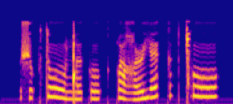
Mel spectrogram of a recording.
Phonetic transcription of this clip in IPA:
ʃ o k t oː ŋ͡ǃ əː k oː k qʷ ə ʁ ə˞ j ɛ k | ǀʰ o

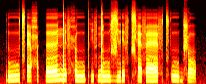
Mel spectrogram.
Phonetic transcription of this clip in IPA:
ɾ uː t͡sʼ æ ħ | ɜː ŋ͡ǃ e f ħ uː pʰ i f ŋ͡ǃ uː ʑ ɨ ɾ ɪ f t͡ɕʰ æ f æː f t͡sʼ uː b ʂ ɔ

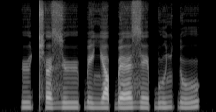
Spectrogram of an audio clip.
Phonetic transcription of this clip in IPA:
ʉ cʰ ə z ʉ ɓ e ʎ a ɓ ɛ z e ɓ u ʎ ɗ u

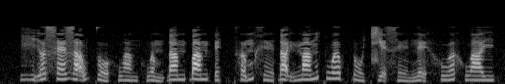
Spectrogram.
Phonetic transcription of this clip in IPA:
ɣ ḭ˧˥ ə̯ s ɛ˨˦ z a̰˧˥ w t̪ o˧˩ h w a̤˨˩ m h w ə˧˩ m ɗ a˧ m ɓ a˧ m ʔ e˨˩ k̚ t̪ʰ ə̰˧˥ m x e̤˨˩ ɗ a̰˧˨ j m a˨˦ m k w əː˦˥ p̚ ɗ o̤˨˩ t͡ɕ ḛ˧˨ s e̤˨˩ n ḛ˧˨ h u˨˦ ə̯ h w a˧ j

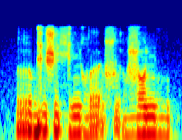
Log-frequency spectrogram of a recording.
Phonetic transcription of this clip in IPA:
r u ɡ i ʃ i ç ɛ̤ ɲ ɔ̤ r æ̰ sʷ æ̰ ɾ ɔ̤ ɮ ɔ ɲ ṳ

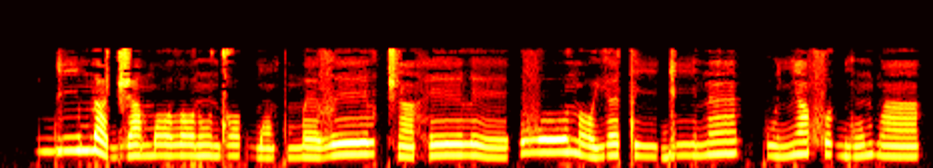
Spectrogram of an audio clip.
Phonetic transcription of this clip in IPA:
ɡ͡b iː˦ m ɾ a˨ d͡ʒ a˧ m ɔ˧ l ɔ˧ ɾ ũ˧ d ɔ˧ ɡ͡b ɔ̃˨ k m ɛ˨ v eː˦ l t͡ʃ ã˧ h eː˦ l e˧ | v oː˦ n ɔ˨ j ɛ˧ t iː˨ ɡ iː˧ n ɛ̃˦ | kʷ ɨ˨ ɲ ã˦ f ə˧ ɡ ũ˨˦ b ã˧

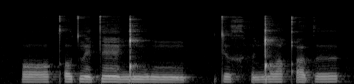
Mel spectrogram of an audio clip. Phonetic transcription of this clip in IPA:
ɔː kʼ ɔ tʷ æ̃ː t æ̃ː ŋ͡ǃ ũː w ũː | t ɵː x h ɵ ŋ͡ǃ ɔː qʼ u k ɵː

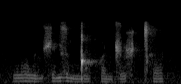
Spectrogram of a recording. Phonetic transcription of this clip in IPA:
w ʊ˩ w y˩ ɳ ʃ ə˨˩˦ ɳ z ʊ˩ ŋ͡ǃ ə˩ ɳ qʷ e˩ ɳ ɖ͡ʐ o˨˩˦ ʂ ǀʰ ə˨˩˦

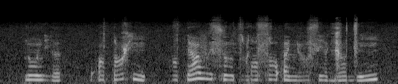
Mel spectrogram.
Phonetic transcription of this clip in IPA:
ɾ ɔ̃ l i̤ ə̯ | ʔ ɔ tˤ ɾ a x ĩ | ɘ tˤ ɾʲ o v ɨ s ũ tˤ ṳ ɾʲ ɘ sˤ ɨ ʔ ɐ lʲ ɔ̤ s i ə̯ ɡʲ ɔ d͡z ĩ

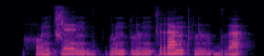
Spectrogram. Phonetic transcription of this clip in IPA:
h o˩˦ n t͡ɕ ɛː˦˥ ŋ b u˨˩ k̚ l u˥˩ n p l ɯ˧ ŋ k r a˥˩ ŋ pʰ l ɯː˥˩ b ɯ˦˥ a̯

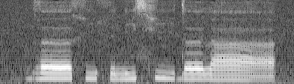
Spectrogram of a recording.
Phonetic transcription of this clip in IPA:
ɡʱ ɜː x i h ɪ n i sʲ x iː d ɜː l aː

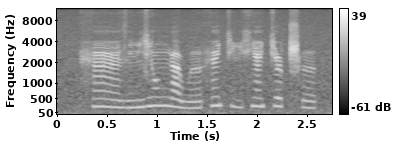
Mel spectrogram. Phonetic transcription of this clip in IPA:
h æ̃ː˧˩ z ĩ˩˧ ʑ ɔ̃˥ ŋ a˧˩ w ə̃ː˩˧ h ɛ̃˥ c i˩˧ ç æ̃˥ c ə˥˧ ʈ͡ʂʰ ə˧˩

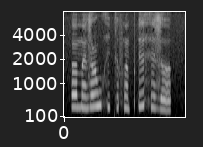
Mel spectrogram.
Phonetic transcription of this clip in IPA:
œ m ɛ̃ z ə˞ w h i k ɪ f œ̃ pʼ ɪ h ɪ z ə

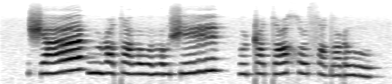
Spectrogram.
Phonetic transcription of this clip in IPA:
ʃ a | u ɭ u tˤ e lˠ o lˠ o ʃ ɛ | o ʈ u tˤ ɯ χ u sˤ ɛ dˤ u ɽ o

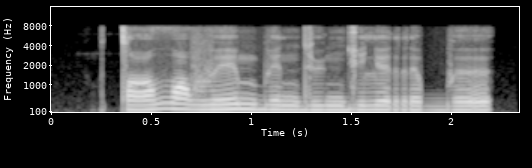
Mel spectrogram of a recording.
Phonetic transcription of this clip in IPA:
tˤ e ðˤ ɘ v e m b e n d y ŋ ɡ i lʲ ɘ r ɘ b ɘ

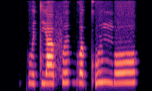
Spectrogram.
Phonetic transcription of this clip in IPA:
kʷ e t j a f ɘ ɡʷ a kʷʼ ɨ m o

